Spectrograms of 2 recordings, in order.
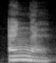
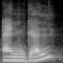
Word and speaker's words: Angel: Angel ми не кажемо angль. Angel. Так, ґ не вимовляється.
